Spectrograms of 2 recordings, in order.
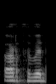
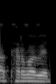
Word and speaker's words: अथर्ववेद: यहाँ पर अर्थवेद नहीं होगा, अथर्ववेद होता है।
